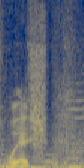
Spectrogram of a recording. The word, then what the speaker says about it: Wisch: Alex wish is it wish am I pronouncing that right yes like make a wish exactly make a wish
